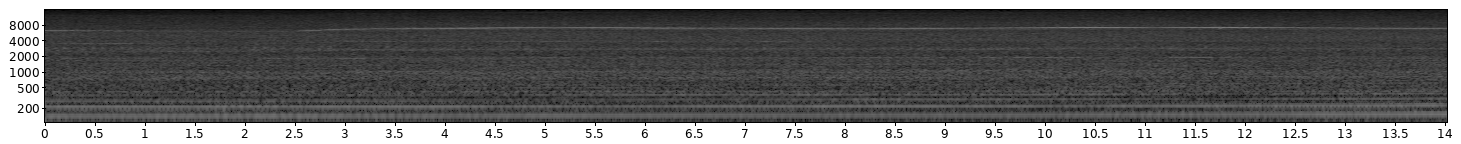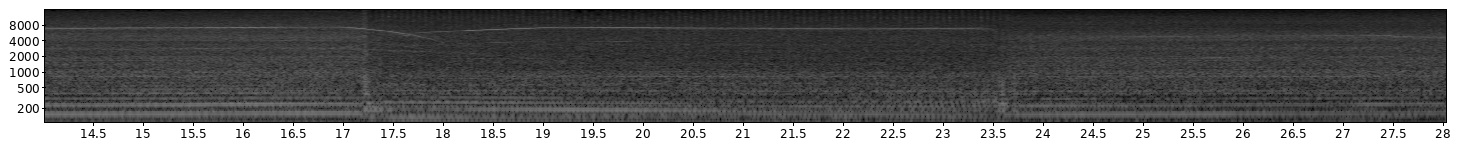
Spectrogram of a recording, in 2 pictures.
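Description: A heavy truck engine drones steadily, dropping lower for a few seconds before pulling hard again.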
